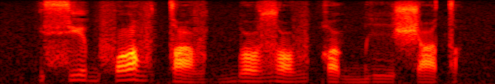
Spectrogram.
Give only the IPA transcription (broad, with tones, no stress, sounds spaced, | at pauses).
sʲ e˧˥˧ b f ɔ˧˥˧ v tˤ e˩ v ɡ͡b u˧˩˧ zˤ o˧˩˧ v q u˩ ɡ͡b iː˩ ʃ iː˩ tˤ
